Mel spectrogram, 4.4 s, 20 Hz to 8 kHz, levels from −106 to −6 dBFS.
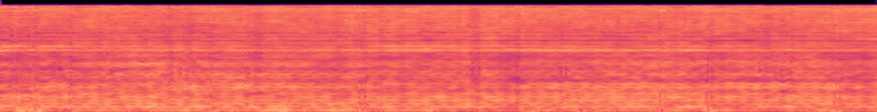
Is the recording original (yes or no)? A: no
